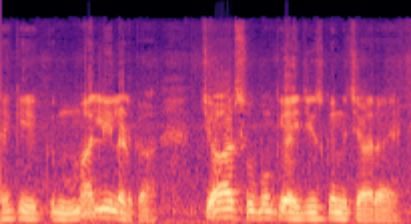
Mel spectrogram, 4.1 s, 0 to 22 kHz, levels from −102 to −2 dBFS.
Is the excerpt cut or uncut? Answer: uncut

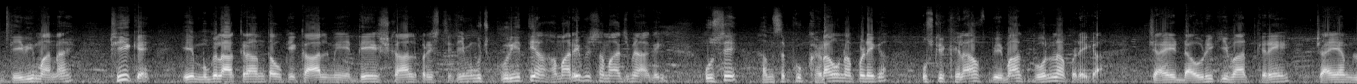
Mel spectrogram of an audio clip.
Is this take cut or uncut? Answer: uncut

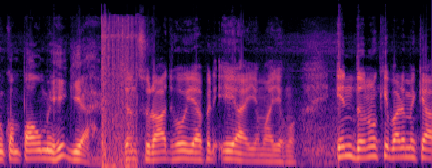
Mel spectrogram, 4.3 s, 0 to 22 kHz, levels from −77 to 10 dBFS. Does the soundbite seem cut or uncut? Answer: cut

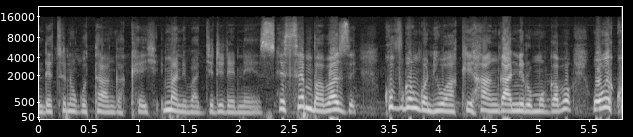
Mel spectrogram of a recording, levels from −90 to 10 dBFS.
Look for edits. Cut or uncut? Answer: cut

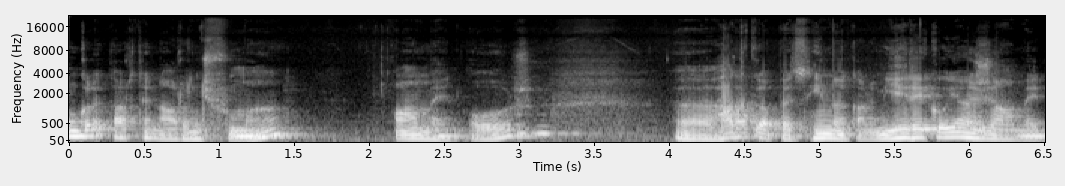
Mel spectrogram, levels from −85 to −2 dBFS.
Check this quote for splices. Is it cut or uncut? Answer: uncut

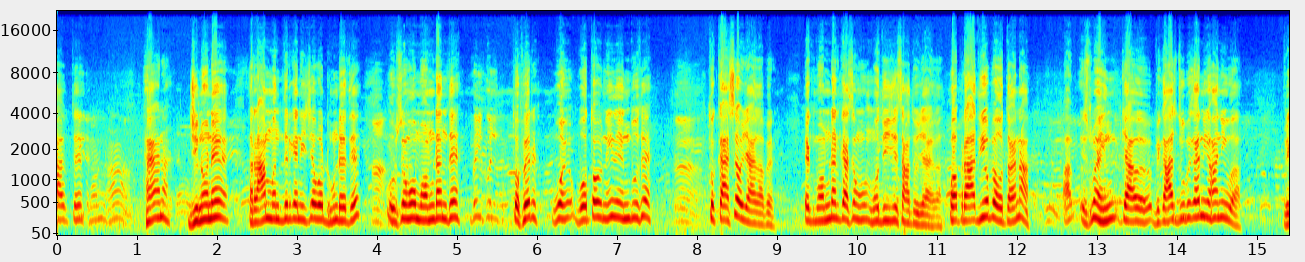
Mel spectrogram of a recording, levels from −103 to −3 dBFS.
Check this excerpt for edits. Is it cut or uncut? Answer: cut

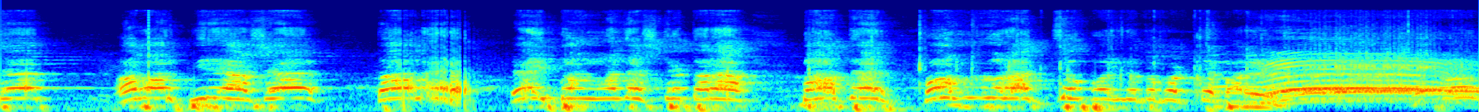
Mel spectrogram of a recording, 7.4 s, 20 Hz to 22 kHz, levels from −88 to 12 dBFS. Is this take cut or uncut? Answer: uncut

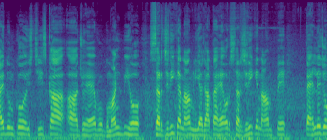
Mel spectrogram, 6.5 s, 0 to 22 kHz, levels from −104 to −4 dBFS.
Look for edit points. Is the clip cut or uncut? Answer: cut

